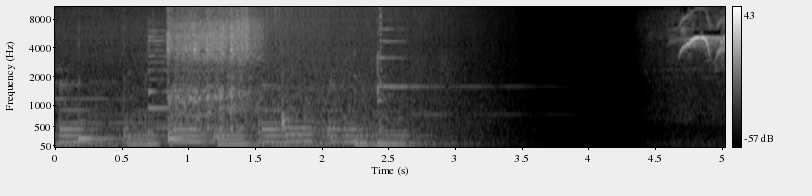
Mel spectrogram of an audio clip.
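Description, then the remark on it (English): A short burst of high, sweeping bird chirps arrives near the end after a pause, following a stretch of stepped musical tones with some clatter and hiss. “Who's that bird?”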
